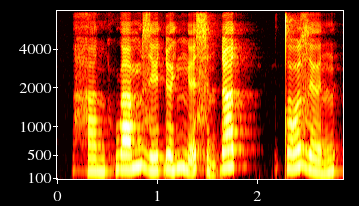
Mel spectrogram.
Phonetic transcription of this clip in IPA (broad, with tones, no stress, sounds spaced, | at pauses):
h a̤˨˩ n h w a˨˦ m z e˨˦ ɗ ə˨˦ j ŋ ɛ̰˧˥ s ə̰˧˨ n ɗ a˦˥ t̚ | t̪ ɔ˨˦ z ə˧˩˨ n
